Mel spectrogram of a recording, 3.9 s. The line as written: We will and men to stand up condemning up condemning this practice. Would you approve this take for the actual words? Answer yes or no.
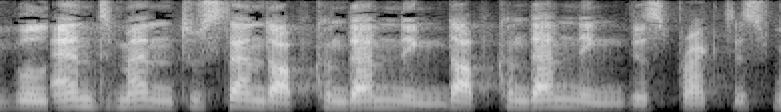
yes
